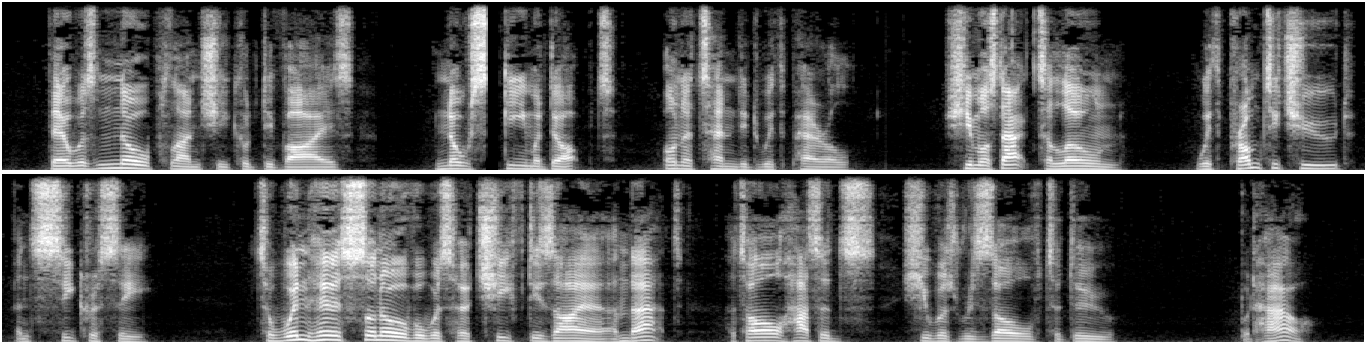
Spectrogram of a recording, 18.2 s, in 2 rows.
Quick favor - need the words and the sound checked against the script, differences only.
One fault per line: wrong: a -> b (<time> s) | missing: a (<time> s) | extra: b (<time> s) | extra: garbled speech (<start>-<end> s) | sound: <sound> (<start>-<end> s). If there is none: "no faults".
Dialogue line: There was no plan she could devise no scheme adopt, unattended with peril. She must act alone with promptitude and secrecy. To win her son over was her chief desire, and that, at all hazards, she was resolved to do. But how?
sound: dropout (3.2-3.3 s)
